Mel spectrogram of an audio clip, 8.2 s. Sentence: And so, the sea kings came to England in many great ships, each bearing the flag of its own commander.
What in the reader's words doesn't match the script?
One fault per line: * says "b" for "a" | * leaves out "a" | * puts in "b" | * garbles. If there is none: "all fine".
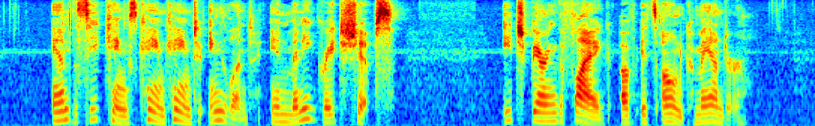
* leaves out "so"
* puts in "came"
